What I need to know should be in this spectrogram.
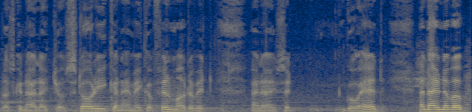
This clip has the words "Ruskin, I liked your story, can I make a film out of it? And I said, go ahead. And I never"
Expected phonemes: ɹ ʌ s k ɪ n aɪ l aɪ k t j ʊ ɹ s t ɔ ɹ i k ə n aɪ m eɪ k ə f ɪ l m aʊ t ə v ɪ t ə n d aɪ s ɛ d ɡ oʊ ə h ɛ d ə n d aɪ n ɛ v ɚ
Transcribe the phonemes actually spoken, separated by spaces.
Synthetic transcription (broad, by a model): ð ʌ s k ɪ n aɪ l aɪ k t j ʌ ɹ s t ɔ ɹ i k ə n aɪ m eɪ k ə f ɪ l m aʊ t ə v ɪ t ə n aɪ s ɛ d ɡ oʊ ə h ɛ d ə n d aɪ n ɛ v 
